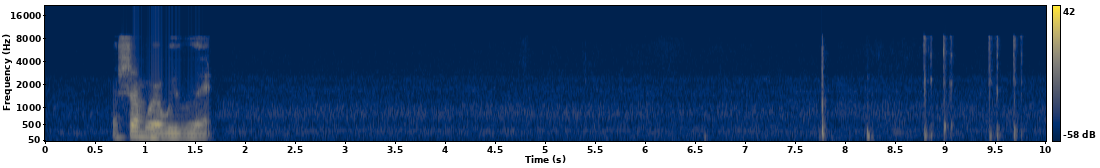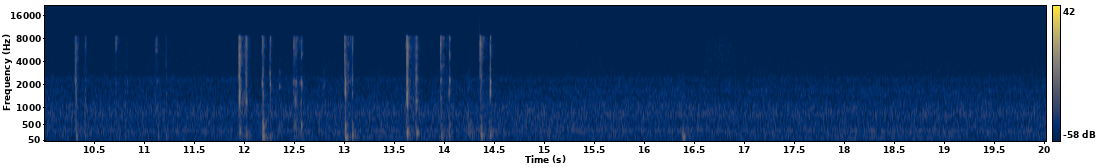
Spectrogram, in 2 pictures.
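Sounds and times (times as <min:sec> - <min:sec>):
typing on a phone: 0:08.8 - 0:11.2, 0:11.9 - 0:14.6.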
